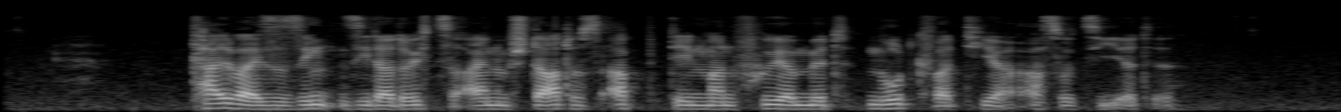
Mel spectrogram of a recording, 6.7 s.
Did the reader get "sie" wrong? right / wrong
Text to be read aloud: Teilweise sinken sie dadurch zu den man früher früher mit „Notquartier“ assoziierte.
right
